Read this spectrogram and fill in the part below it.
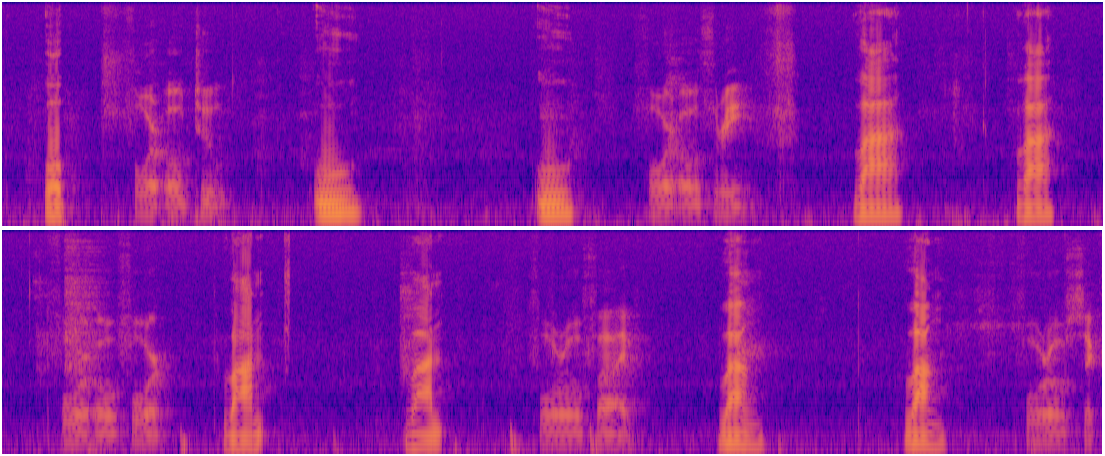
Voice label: Tai Nua Long List Comparative list; Gedney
